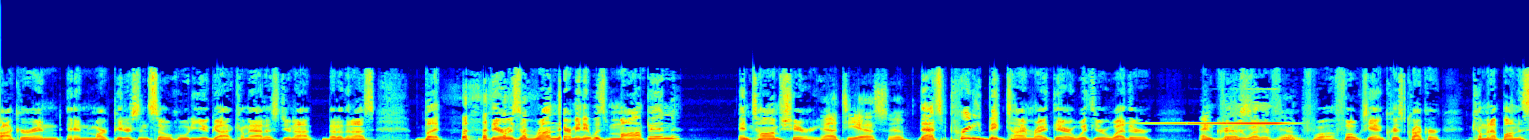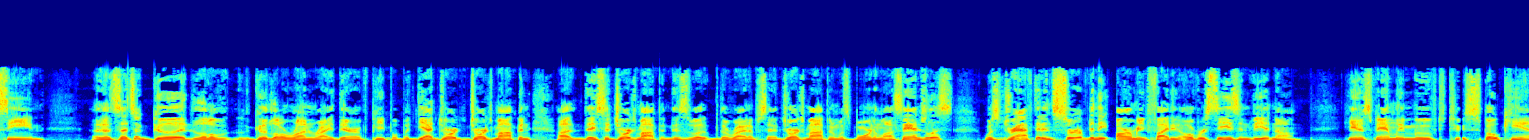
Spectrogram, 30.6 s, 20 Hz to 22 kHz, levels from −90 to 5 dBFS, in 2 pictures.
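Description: All the way through, the speech has a rough, grainy edge, with noise filling in between the harmonics and a top end that sounds thin and a bit synthetic. That's most likely low-delay AAC compression, the AAC-ELD kind used on video calls. Its short frames can't separate pitch harmonics cleanly, and the damage is plainly audible here, which fits a bitrate around 32 kbps.

At 0.71 to 0.74 s there's the first AAC frame loss with muting. The sound fades out and back in over about 20 ms, leaving a brief dip. That fits a single lost frame whose spectrum the decoder zeroed, with the overlapping windows smoothing the edges. The same thing happens at 5.59 to 5.64 s, between "there was a run" and "I mean it was". This gap is about 40 ms, which points to two frames lost back to back.

Right after "right there with your", from 11.22 to 13.13 s, a loudspeaker feedback squeal comes in at 2.7 kHz. The mic is picking up the speaker it feeds, and at that one frequency the loop gain tops one. 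The tone swells over roughly a second and a half until it sits a few dB above the speech.

Two more muted dropouts follow. One at 14.01 to 14.04 s lasts about 20 ms. The other, at 29.87 to 29.92 s just after "and his family", lasts about 40 ms.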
